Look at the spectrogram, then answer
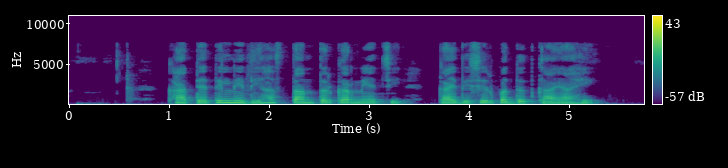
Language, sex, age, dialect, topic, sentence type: Marathi, female, 25-30, Standard Marathi, banking, question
